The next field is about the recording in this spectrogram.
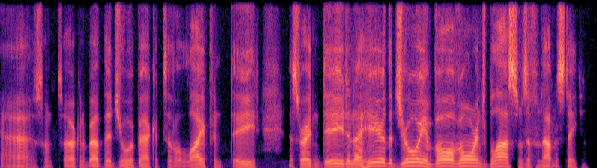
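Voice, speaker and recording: A man hosting a podcast interview, upbeat and quick to joke. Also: fairly low pitch, darkish tone, dry recording, clean studio sound. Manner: upbeat, jokey, laughs easily. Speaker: podcast host.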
